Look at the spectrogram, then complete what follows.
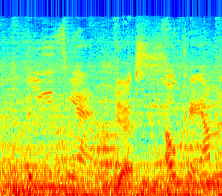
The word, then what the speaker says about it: Belizean: All right, we're backstage at Miss Belize California Pageant with Belize and Cuties dance group.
